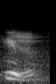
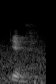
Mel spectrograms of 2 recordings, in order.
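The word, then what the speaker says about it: Kyiv: ওরা উচ্চারণ করে কিভ, আমরা বলি কিয়েভ, আর ওরা উচ্চারণ করে হচ্ছে কিভ।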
